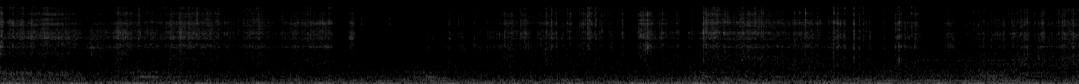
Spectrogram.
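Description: Long fingernails scratch and rub across the stiff natural bristles of a hand-sized brush with a wooden head and handle. The result is a steady, quiet, dry crackling rasp with bright, hissy texture, brief sharper flicks, and a faint low hum underneath throughout.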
